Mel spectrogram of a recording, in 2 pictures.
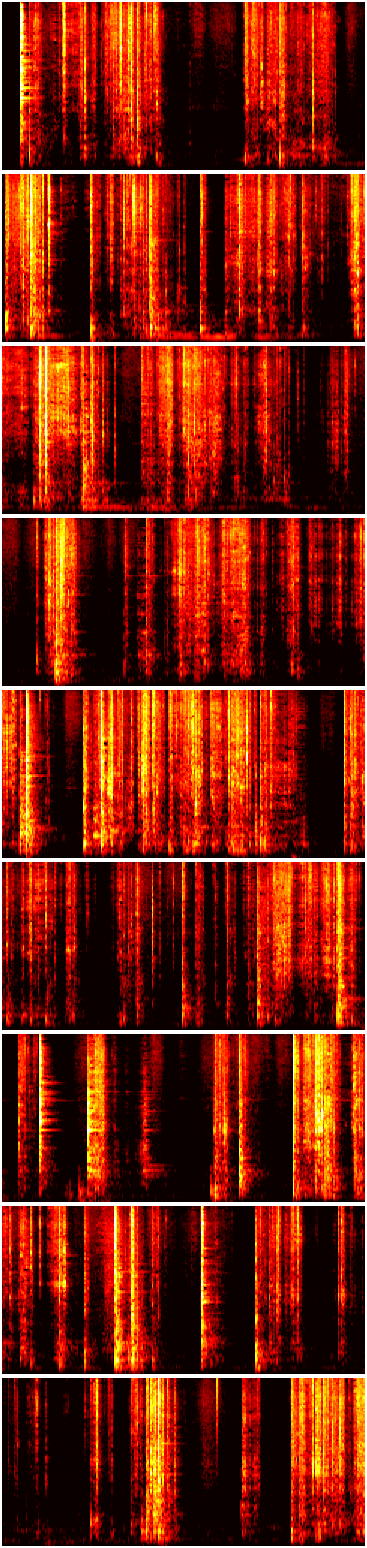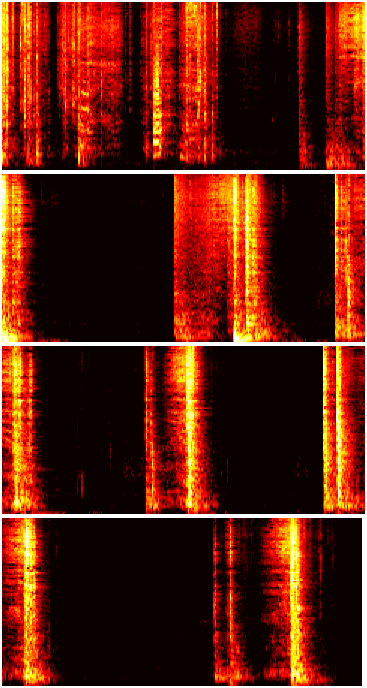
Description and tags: Fire Iron, Poking Wood, Fireplace, Indoors, Clanging metal, Pulling from Bucket
Firepoker use sounds: poking some burnt logs (no fire), pulling poker out of fireplace tool bucket and gate, hitting other metal with poker
poker, midside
